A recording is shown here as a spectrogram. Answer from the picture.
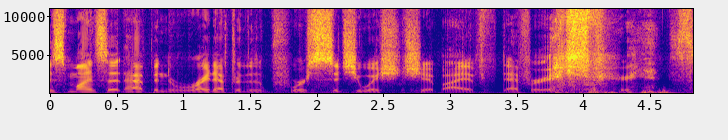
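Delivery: talking straight through laughter. Speaking to camera for a video, laughing while talking. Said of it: "I'm laughing because it's kind of hilarious".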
